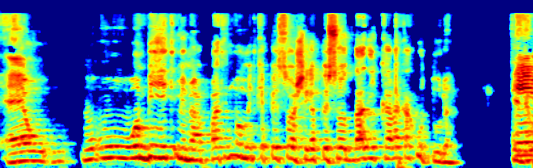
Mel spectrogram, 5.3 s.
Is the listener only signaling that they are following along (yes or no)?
no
